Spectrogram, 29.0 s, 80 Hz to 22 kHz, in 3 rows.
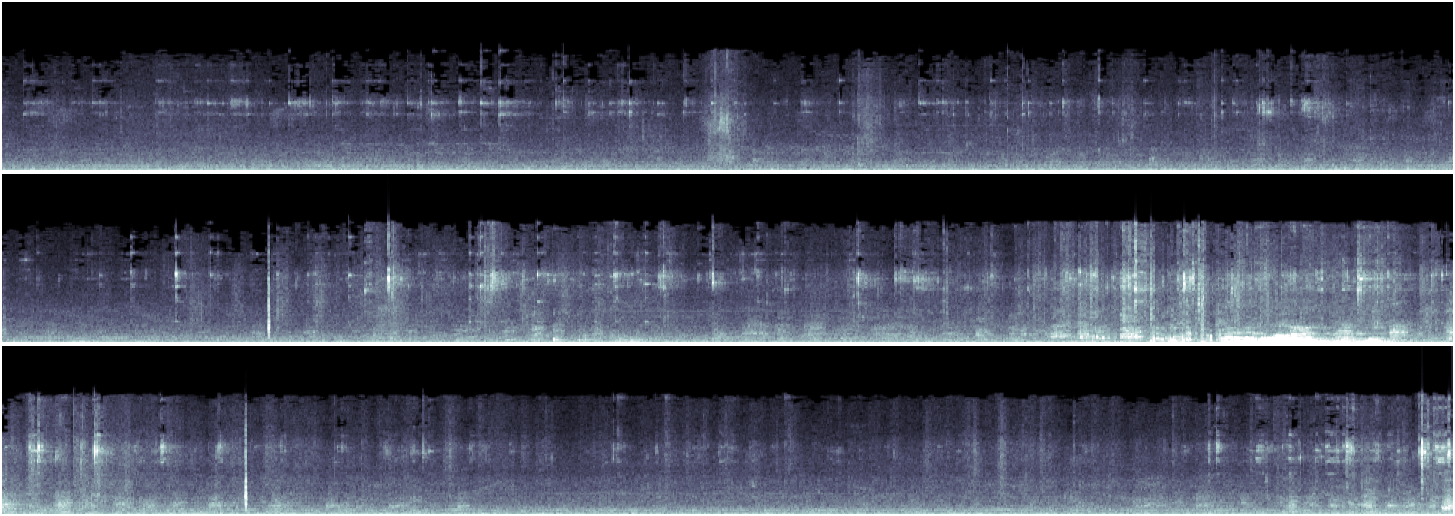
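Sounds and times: dogs whining and barking: 6.2 - 23.6, 26.5 - 29.0.

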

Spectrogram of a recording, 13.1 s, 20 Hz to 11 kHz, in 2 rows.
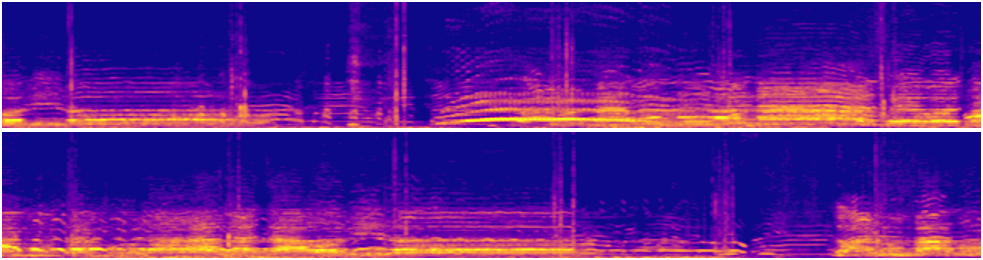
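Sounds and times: group singing long notes: 0.0 - 1.9, 3.0 - 13.0.

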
